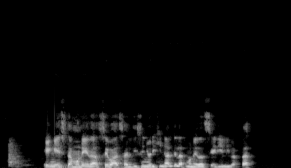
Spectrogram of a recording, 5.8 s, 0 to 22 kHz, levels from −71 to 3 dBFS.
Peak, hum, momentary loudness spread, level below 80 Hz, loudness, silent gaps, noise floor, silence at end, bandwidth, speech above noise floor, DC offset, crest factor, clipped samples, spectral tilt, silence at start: 0 dBFS; none; 6 LU; -56 dBFS; -15 LUFS; none; -69 dBFS; 0.8 s; 7.8 kHz; 55 dB; under 0.1%; 16 dB; under 0.1%; -6 dB/octave; 0.15 s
